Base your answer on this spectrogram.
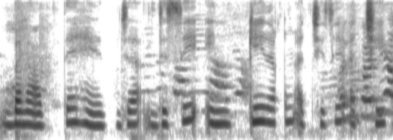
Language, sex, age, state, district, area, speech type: Urdu, female, 18-30, Uttar Pradesh, Gautam Buddha Nagar, urban, spontaneous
